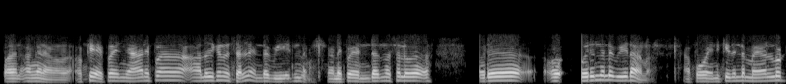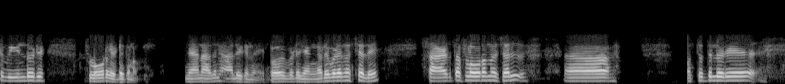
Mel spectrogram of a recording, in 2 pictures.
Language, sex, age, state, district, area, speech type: Malayalam, male, 30-45, Kerala, Thiruvananthapuram, urban, conversation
